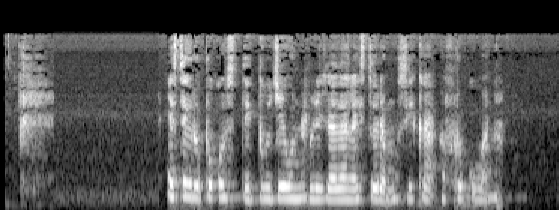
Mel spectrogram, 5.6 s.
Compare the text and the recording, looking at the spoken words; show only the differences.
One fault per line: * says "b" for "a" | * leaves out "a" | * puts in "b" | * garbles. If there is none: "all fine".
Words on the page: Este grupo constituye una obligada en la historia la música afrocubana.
all fine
